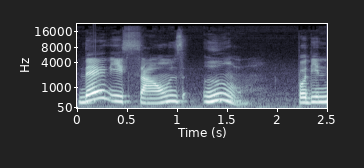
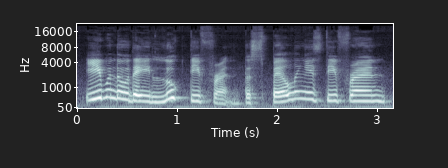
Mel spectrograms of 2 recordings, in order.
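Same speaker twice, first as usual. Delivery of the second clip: ordinary talk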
